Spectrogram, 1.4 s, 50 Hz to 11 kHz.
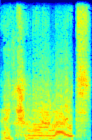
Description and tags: This song called BaReBass SUB2 is about 2 friends who will get married soon. In that occasion, I wanted to created something loungy with a magical kind of text.
The title is created from the two lovebird-names and the track will be included on the album (Q2-2011) "Subbass Terrorist".
Clean-cut samples!
Enjoy and please give some feedback when you like! Thanks!
dj, acapella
